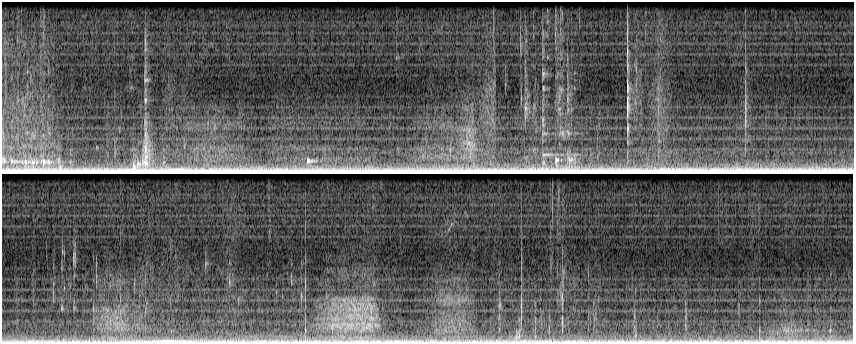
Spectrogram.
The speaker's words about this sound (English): So anyways, I'm going to put a little more whiskey in this glass. Mm-hmm. Maybe throw a couple drops of water in and see what we come up with.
